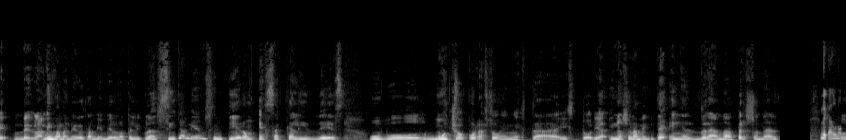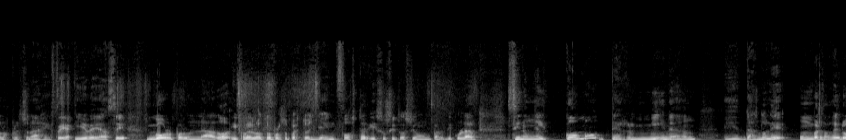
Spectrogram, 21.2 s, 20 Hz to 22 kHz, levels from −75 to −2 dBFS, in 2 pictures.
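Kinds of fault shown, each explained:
Playback stall: the audio cuts out for about 380 ms from 9.74 s, likely the player starving for data or its thread getting blocked.
Catch-up at higher speed: right after, from 10.13 to 10.51 s, it plays at double speed, pitch jumping roughly ten semitones, then settles back.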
